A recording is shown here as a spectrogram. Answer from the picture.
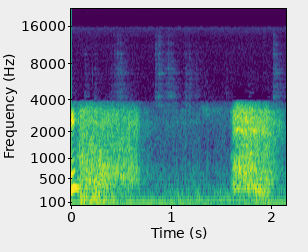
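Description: Telephone line noise: a short burst of hiss at the start and another near the end, heard through a phone's narrow band, over a faint steady hum.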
